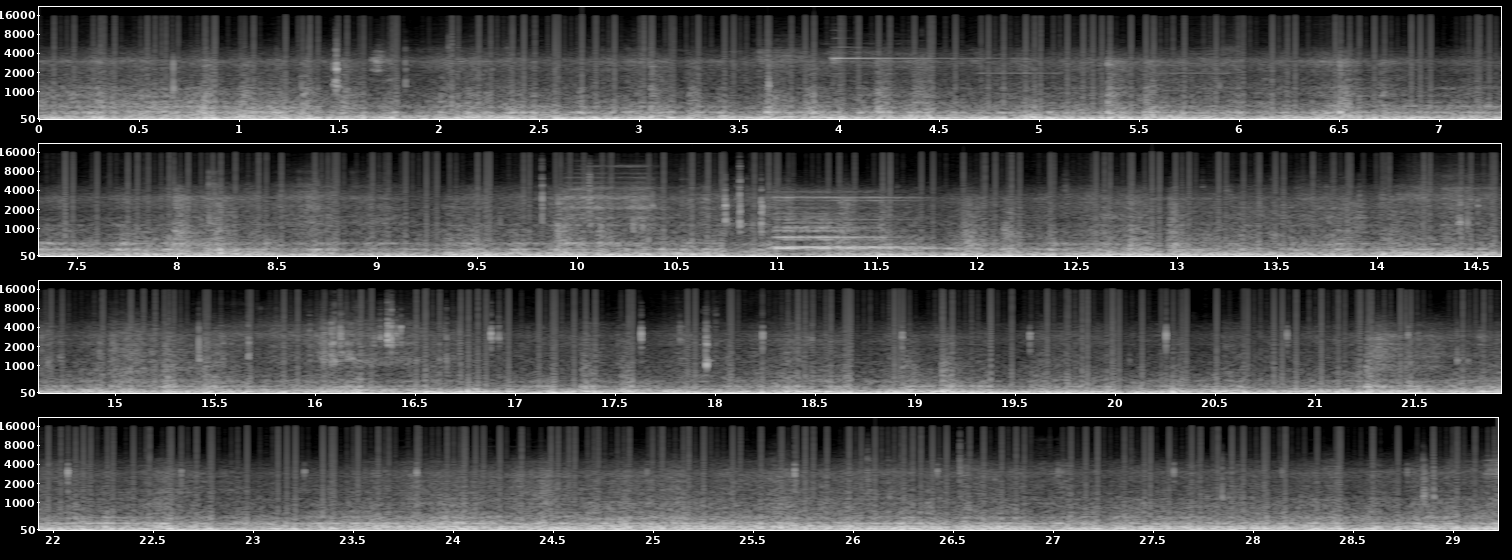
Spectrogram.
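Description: Electric commuter train heard from the driver's cab as it pulls away and runs along the track: a steady, loud rumble of wheels and motors. About eleven seconds in there is a short pitched tone.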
